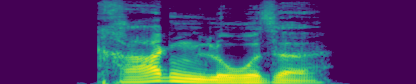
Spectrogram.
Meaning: inflection of kragenlos: 1. strong/mixed nominative/accusative feminine singular 2. strong nominative/accusative plural 3. weak nominative all-gender singular
- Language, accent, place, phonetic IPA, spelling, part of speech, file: German, Germany, Berlin, [ˈkʁaːɡn̩loːzə], kragenlose, adjective, De-kragenlose.ogg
